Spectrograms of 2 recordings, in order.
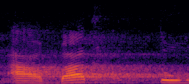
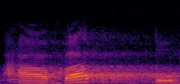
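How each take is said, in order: First: The d merges fully into the t. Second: The same.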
